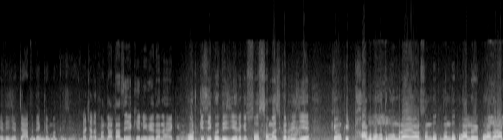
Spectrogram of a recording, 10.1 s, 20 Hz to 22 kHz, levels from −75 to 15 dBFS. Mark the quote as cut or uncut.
cut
